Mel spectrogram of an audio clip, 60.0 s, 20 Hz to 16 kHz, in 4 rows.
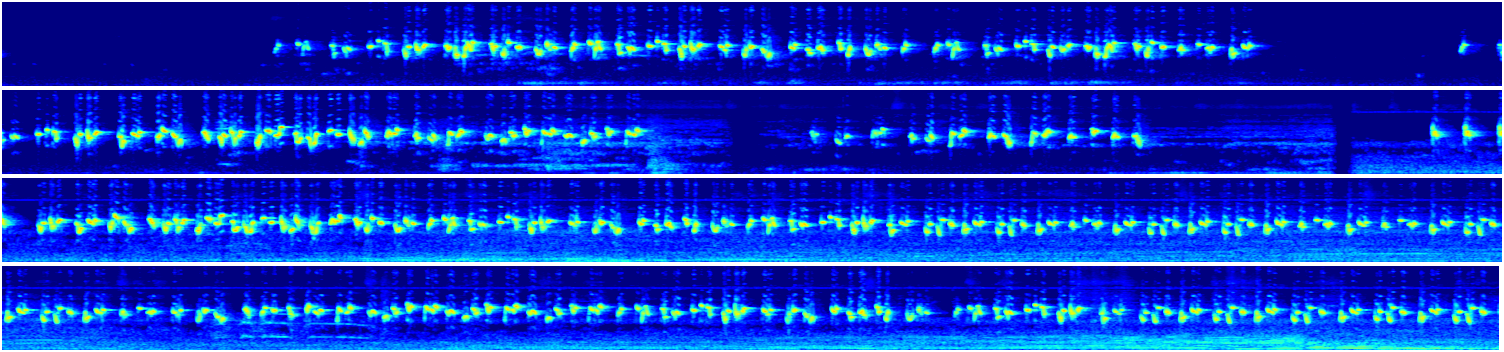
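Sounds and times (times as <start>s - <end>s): bulbul chattering call: 29.3s - 59.9s.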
